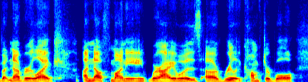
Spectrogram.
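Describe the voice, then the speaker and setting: This woman talks at a fairly quick pace with an American accent, her pitch fairly low and her intonation fairly even, an unremarkable speaking voice on a very clean recording with a silent background. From US Midwest (Columbia, Missouri). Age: young. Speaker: marketing agency founder. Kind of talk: casual interview.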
